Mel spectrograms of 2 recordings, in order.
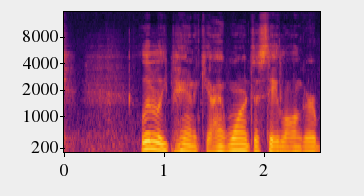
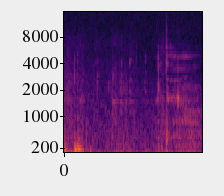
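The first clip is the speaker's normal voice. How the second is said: whisper; 27 dB quieter, much slower than usual. Real, not acted. Alone in spooky woods at night.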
